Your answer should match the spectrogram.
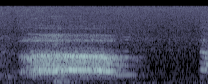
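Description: A man's wordless vocal cry, drawn out for about a second.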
